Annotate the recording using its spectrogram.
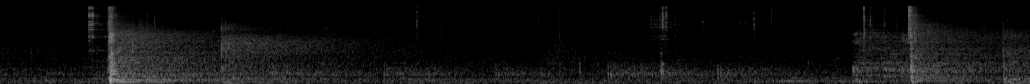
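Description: A bow string snaps sharply as an arrow is loosed, echoing through a large hall.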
